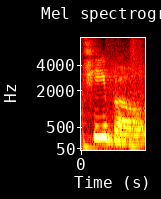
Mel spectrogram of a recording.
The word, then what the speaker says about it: Thiebaud: But it's spelled t h i e b a u d because the French don't say the ending of the word if it's consonant and often they make t h sound like just a t.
